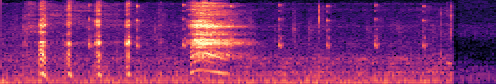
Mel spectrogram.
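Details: Car driving in cold weather, about a year after a brake job: short high chirping squeaks repeat four or five times a second over road rumble and die away as the car slows; a shop blamed the brake material.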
